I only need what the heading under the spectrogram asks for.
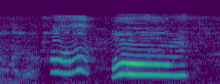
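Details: Pet parrot talking and making kissing sounds to its owner: two drawn-out, tonal, voice-like notes, the first wavering up and down, the second rising then holding steady for about a second, over a faint low background hum.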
